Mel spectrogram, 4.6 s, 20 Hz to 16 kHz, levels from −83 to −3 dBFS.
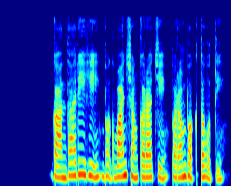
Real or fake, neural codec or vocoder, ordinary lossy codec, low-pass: real; none; MP3, 48 kbps; 14.4 kHz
